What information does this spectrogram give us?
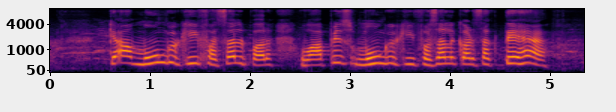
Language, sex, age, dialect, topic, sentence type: Hindi, male, 18-24, Marwari Dhudhari, agriculture, question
